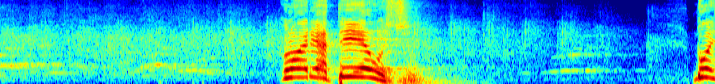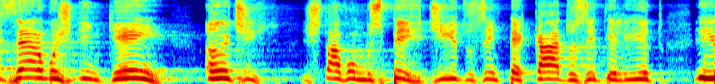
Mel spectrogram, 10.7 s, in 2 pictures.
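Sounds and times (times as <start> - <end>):
audience applauding: 0.0 - 5.1
speech: 2.1 - 3.2, 5.2 - 10.7.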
